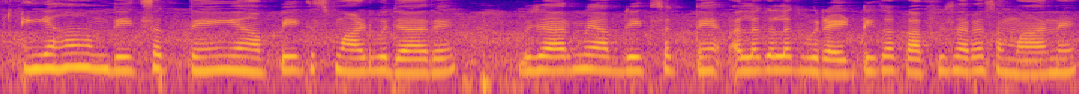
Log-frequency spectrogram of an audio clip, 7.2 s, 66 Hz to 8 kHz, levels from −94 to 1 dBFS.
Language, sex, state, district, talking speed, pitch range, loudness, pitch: Hindi, male, Rajasthan, Jaipur, 210 wpm, 210-225 Hz, -17 LUFS, 220 Hz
